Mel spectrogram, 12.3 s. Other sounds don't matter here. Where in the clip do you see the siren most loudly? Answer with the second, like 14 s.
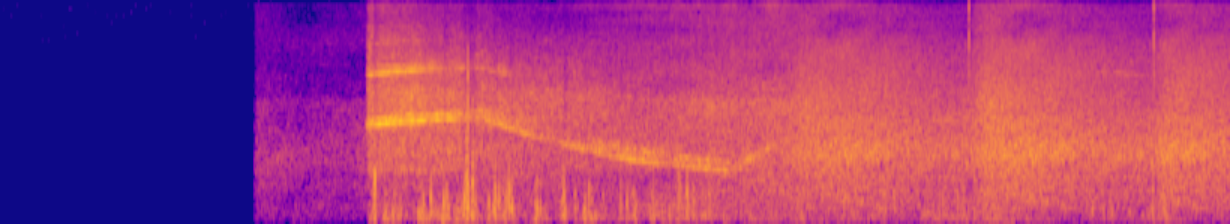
4 s.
